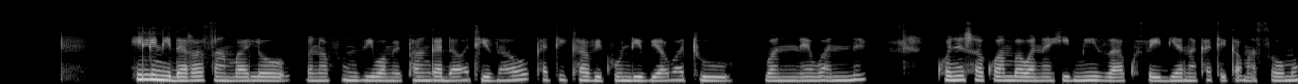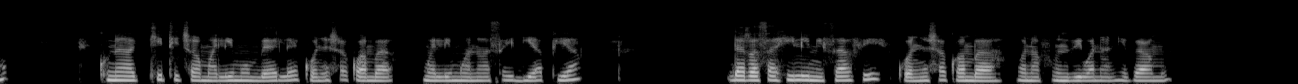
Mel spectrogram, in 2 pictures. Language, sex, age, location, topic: Swahili, female, 18-24, Nakuru, education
